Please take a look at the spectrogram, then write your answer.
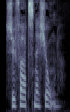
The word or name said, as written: søfartsnation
